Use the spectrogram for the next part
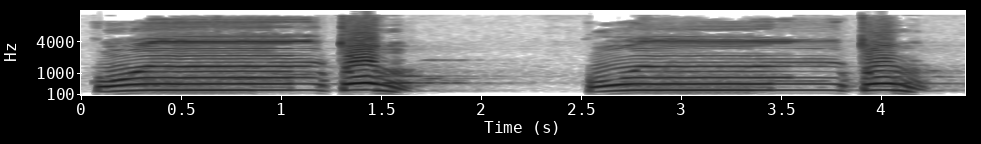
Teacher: në vend të nunit gjithmonë qartë kemi zërin hundor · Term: zëri hundor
